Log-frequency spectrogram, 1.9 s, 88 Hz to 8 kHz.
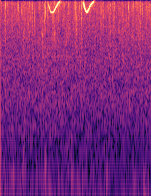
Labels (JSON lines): {"label": "biophony, dolphin", "recorder": "SoundTrap 500"}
